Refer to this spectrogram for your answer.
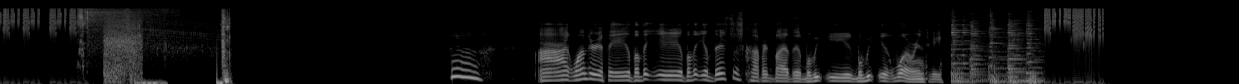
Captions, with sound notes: [sighing] I WONDER IF THIS IS COVERED BY THE WARRANTY. [electronic buzzing]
